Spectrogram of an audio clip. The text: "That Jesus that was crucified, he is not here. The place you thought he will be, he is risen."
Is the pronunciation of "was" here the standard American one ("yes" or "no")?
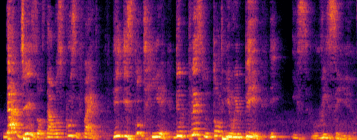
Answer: no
